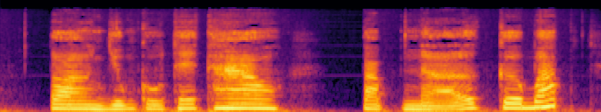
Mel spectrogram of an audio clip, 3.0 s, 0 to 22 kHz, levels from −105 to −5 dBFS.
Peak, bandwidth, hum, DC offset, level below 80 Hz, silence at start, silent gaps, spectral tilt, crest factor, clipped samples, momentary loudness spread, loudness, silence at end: 0 dBFS; 13.5 kHz; none; under 0.1%; -38 dBFS; 0 s; none; -5.5 dB/octave; 14 dB; under 0.1%; 8 LU; -15 LUFS; 0.2 s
